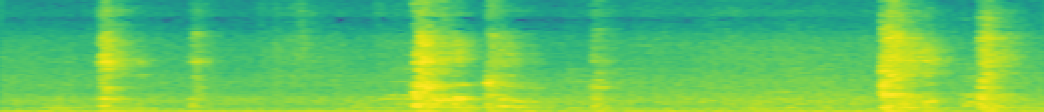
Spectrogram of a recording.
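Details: Adult man with a persistent cough, for which a doctor prescribed medicine and an IV drip: repeated short coughing bursts, about six in five seconds, over a steady low background hum.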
